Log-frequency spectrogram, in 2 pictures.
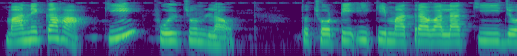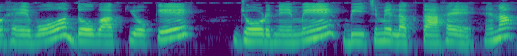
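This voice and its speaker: A woman teacher talks very slowly and patiently to young pupils. She repeats each point, asks the class questions and answers them herself. She drops in the odd English word and spells words out sound by sound. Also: medium pitch, fairly bright tone. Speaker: school teacher. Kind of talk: Hindi grammar lesson for children.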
